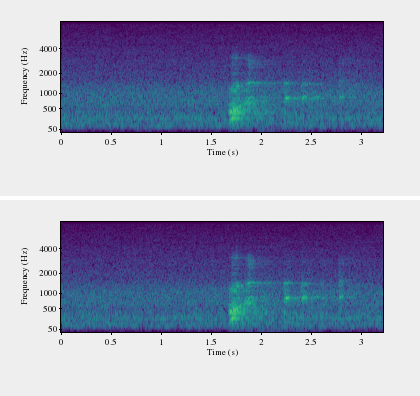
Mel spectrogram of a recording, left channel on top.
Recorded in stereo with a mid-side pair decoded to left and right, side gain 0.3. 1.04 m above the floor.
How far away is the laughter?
About 0.7 m.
